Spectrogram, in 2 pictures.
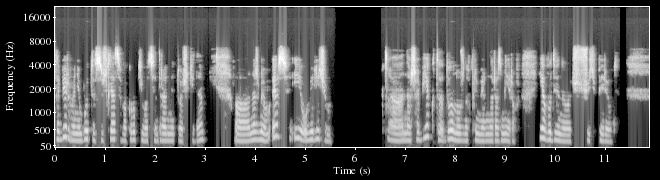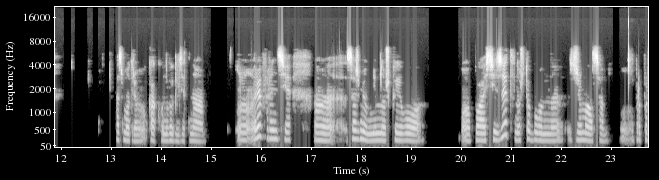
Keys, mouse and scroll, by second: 3.9 s, 8.9-10.6 drag, 12.5 z.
